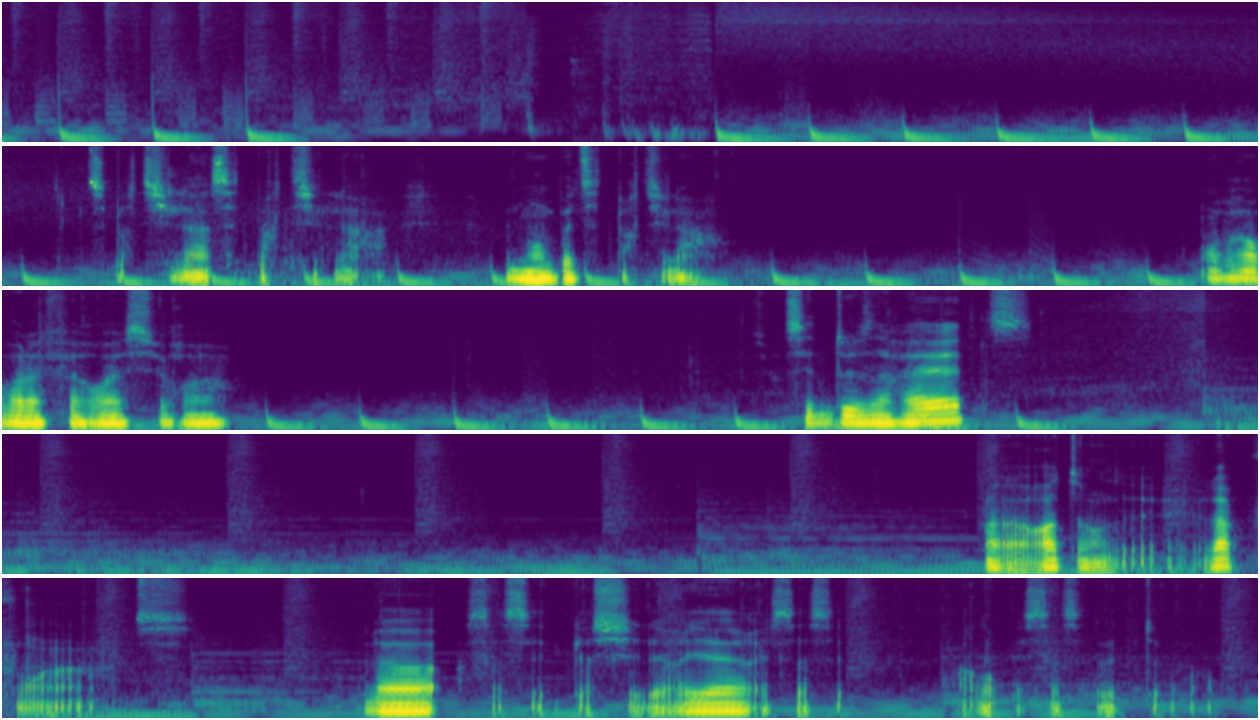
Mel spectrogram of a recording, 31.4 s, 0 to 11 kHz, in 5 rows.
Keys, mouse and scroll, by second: 0.4-2.1 shift+middle drag, 2.1 KP_0, 11.3 click, 11.7 click, 12.9 click, 15.4 middle click, 15.9-17.2 scroll up 9, 16.0 2, 16.3 shift+middle click, 16.7 middle click, 17.2 shift+middle click, 17.7-18.2 scroll down 1, 18.2 click, 18.5 shift+click, 18.7-20.9 middle drag, 20.9 e, 22.2 KP_0, 25.8 click, 26.8 click, 28.0 click, 28.8 click, 29.8 click, 31.3 click.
